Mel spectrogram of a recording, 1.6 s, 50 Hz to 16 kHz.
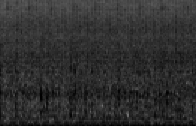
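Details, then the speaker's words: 2006 Jeep Wrangler TJ Rubicon with an NSG370 6-speed manual, quiet at idle and in third. It gives a steady low growl in fifth gear that grows progressively louder. Worn output shaft bearings are suspected; third also gets loud on coast. "leave it in fit for just a little bit okay i definitely got some sound in fifth gear now"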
